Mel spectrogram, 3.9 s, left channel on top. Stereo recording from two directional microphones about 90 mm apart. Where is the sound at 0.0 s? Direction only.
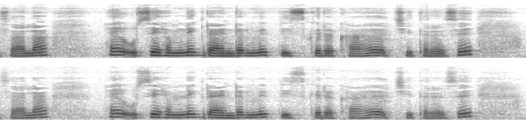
40° left (ahead or behind).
